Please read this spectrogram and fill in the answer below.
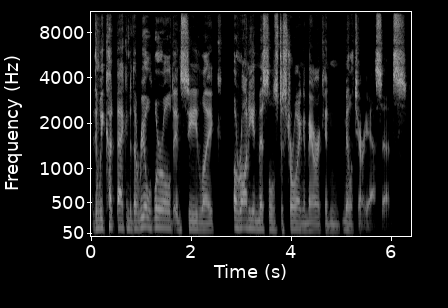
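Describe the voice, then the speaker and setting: A man's voice: fairly low pitch, moderate pace, no room sound. A man talking as a reporter guest on a podcast, in a loose, chatty way full of "like" and "um.". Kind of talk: casual podcast chat.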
